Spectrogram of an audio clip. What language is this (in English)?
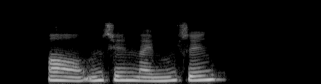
Cantonese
